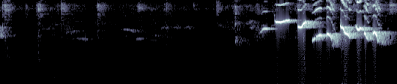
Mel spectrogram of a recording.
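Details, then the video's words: Bar-winged prinia from Lombok giving loud, ringing song: after about four seconds of near silence with faint ticks, a sudden fast volley of high, sweeping whistled notes and chattering trills bursts out and continues energetically. "Prenjak Daun Lombok gacor Mental Juara Nempel Sama Burung Besar Suara Nyaring"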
